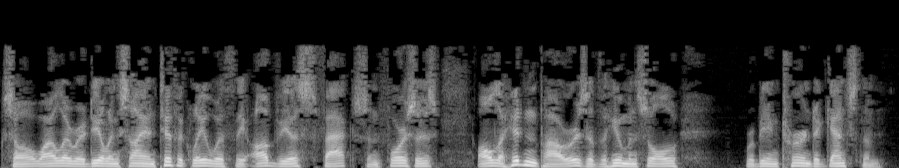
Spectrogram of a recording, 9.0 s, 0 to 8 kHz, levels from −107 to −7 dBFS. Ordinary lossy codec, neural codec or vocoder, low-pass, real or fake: MP3, 24 kbps; none; 7.2 kHz; real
